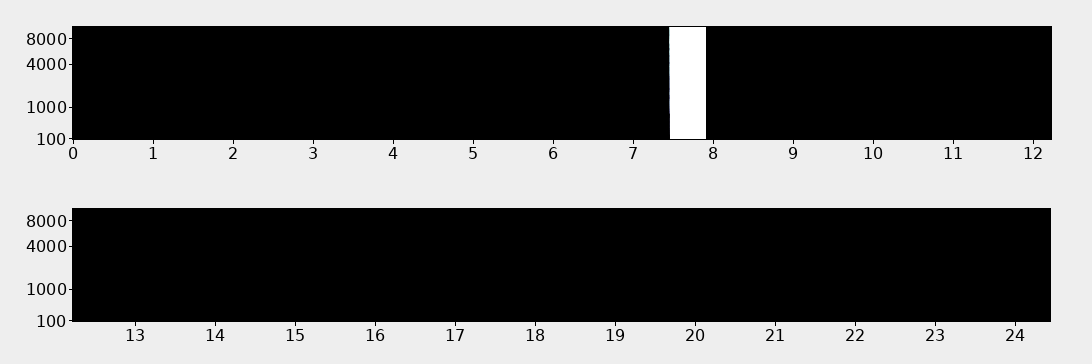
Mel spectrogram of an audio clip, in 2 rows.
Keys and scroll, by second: 1.3 ctrl+z, 6.0 ctrl+space.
